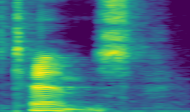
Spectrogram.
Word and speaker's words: Thames: squeezing them out on the banks of the teams first off he hits Thames mispronounced that but there you go uh there's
